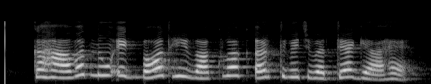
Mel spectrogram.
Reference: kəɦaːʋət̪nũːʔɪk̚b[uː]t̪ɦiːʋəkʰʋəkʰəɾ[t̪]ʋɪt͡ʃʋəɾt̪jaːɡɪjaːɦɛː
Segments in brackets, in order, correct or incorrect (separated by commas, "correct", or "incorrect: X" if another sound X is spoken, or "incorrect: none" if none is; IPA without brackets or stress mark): incorrect: ɔː, incorrect: t̪ʰ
